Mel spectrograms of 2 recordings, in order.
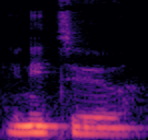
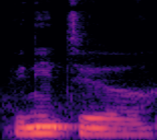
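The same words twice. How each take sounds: The two takes are said the same way.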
